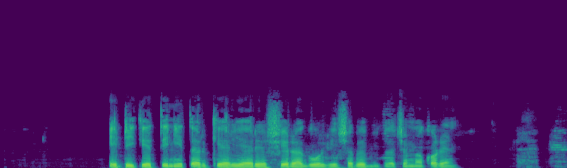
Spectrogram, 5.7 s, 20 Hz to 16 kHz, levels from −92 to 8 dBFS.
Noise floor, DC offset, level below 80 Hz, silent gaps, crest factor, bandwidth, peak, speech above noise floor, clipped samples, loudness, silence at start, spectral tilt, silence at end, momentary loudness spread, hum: -82 dBFS; under 0.1%; -48 dBFS; none; 16 dB; 6.6 kHz; -2 dBFS; 66 dB; under 0.1%; -17 LUFS; 1.1 s; -7.5 dB/octave; 0 s; 7 LU; none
